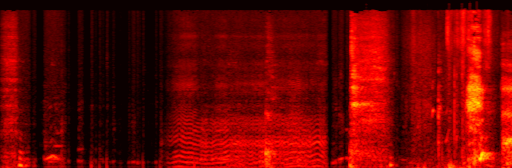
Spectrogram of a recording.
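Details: A cat snoring indoors: short soft breaths, then a steady droning, rasping snore with rich layered tones held for about two seconds, followed by louder, rougher noisy bursts of breathing or movement close to the microphone.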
